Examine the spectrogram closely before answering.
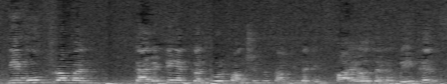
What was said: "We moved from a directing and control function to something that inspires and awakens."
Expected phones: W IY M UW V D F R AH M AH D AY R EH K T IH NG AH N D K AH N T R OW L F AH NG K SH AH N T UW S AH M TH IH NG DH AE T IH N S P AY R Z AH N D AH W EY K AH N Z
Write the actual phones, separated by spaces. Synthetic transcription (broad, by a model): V IY M UW V D F R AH M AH D AY R EH K T IH NG AH N D K AH N T R OW L F AH NG K SH AH N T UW S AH M T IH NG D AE T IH N S P AY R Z AH N D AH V EY K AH N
